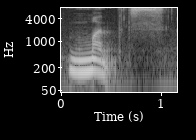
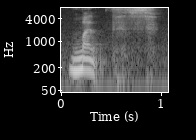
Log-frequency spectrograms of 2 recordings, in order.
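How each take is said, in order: First: The th sound before the s is dropped. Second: The th sound before the s is pronounced. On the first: The speaker calls it right. "you don't necessarily have to make the T H pronunciation. So it can just be months" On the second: The speaker calls it wrong. "You don't have to go months, months. It's unnecessary"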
